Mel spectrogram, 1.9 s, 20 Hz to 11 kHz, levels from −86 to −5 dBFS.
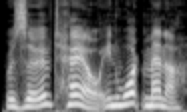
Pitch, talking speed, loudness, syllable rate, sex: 215 Hz, 130 wpm, -15 LUFS, 4.6 syllables/s, female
